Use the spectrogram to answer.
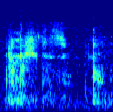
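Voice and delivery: quick, breathy whisper; a fast, hushed aside. Real, not acted. Repeats the phrase under her breath.

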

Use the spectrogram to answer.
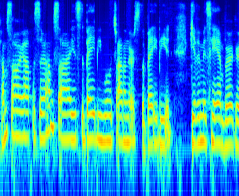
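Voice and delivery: a lightly voiced wife begging the officer; apologetic wife. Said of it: "she was like".

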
